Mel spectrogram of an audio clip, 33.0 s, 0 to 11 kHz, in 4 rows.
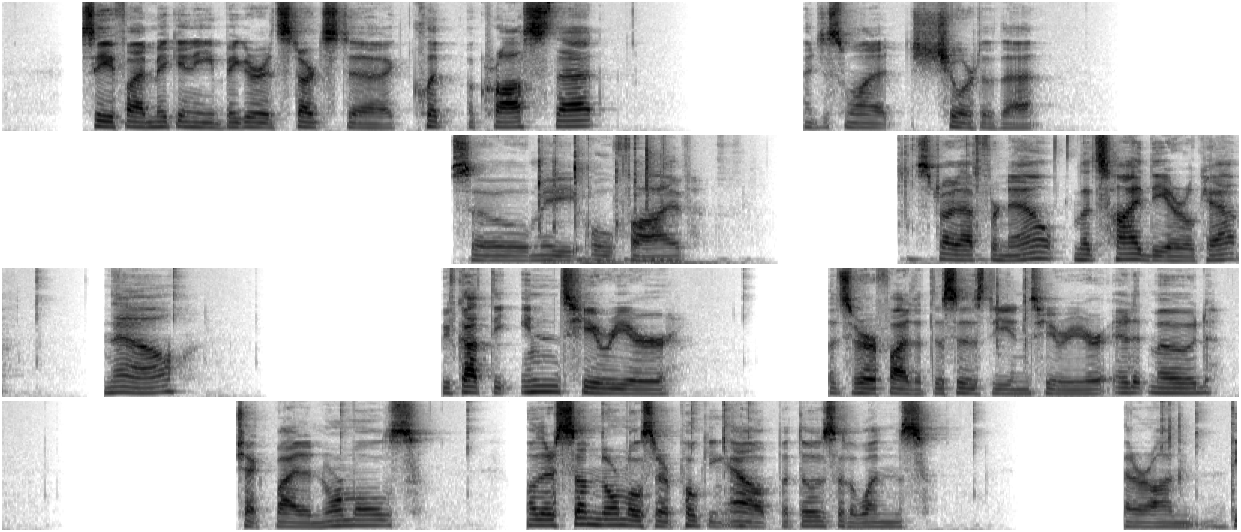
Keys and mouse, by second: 4.9-10.8 drag, 11.1-13.4 drag, 14.4 shift+middle click, 16.3 click, 16.8-17.8 middle drag, 18.3 click, 18.8-19.4 middle drag, 20.4-21.6 middle drag, 22.3-23.2 drag, 23.3 Tab, 25.2-26.8 drag, 27.1 middle click, 28.8 middle click, 29.8 shift+middle click, 31.3 middle click, 32.3 middle click, 32.8 shift+middle click.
